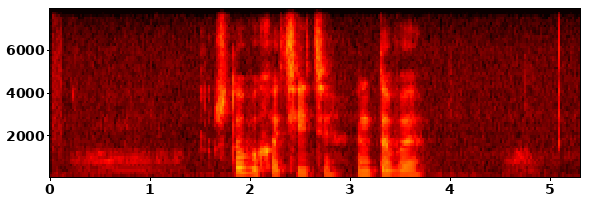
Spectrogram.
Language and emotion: Russian, sad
